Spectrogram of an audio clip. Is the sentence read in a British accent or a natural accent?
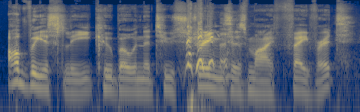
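British. It is read in a put-on British accent.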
